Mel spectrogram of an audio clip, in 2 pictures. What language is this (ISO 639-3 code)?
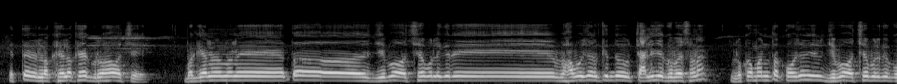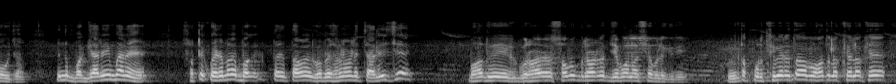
ori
